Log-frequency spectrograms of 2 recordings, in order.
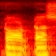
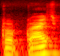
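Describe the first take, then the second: First: The word ends with a short 'tus' sound. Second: The word ends with a 'wise' sound. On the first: The speaker calls it right. "इसका सही pronunciation टॉर्टस होता है" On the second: The speaker calls it wrong. "कुछ लोग इसको टोटवाइज पढ़ते हैं जो कि गलत है"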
